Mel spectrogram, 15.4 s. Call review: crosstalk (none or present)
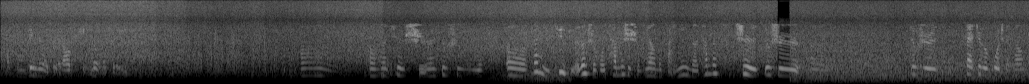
none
